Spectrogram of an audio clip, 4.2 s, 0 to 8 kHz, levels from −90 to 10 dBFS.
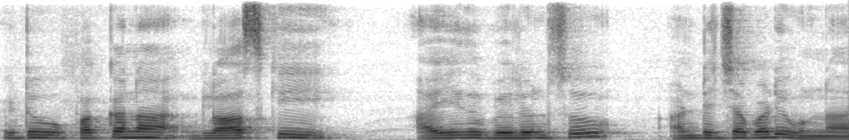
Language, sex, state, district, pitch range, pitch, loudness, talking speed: Telugu, male, Telangana, Adilabad, 145-170 Hz, 155 Hz, -16 LUFS, 100 wpm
